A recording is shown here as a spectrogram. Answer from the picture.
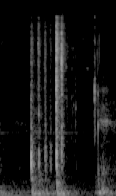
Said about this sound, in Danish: Og det, der er meget sjovt, hvis jeg går ind og, og skriver min egen mailadresse, nu bruger jeg flere forskellige mailadresser, men hvis jeg går ind og skriver min egen, øh, sådan der,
